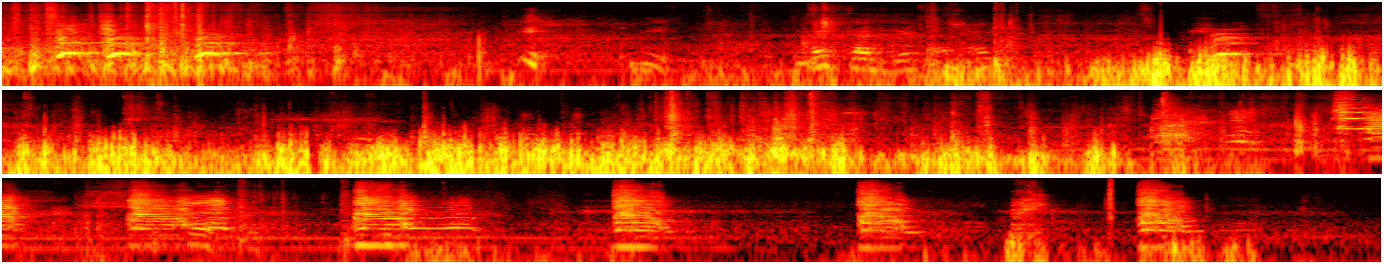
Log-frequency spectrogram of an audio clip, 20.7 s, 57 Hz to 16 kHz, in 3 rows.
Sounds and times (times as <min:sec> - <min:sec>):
Honk: 0:12.7 - 0:16.2, 0:16.8 - 0:17.3, 0:18.1 - 0:18.5, 0:19.4 - 0:19.8.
